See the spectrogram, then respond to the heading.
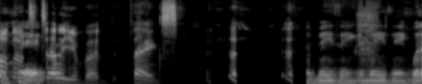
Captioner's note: laughs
